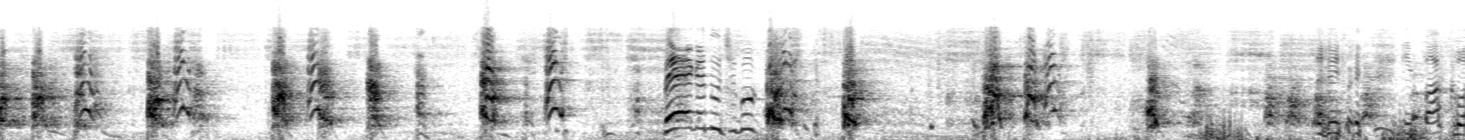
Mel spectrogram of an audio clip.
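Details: Pit bull set against a poodle, barking in sharp repeated bursts roughly every second, loud and harmonic-rich, while people shout encouragement in Portuguese throughout; a rougher, noisier stretch near the end.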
